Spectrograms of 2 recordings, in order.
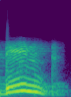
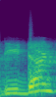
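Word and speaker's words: didn't: रूप ये बनता है, लेकिन इसको पढ़ते हैं डिंट, है ना, डिडंट नहीं पढ़कर इसको डिंट प्रोनाउंस किया जाता है, ये उच्चारण होता है।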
